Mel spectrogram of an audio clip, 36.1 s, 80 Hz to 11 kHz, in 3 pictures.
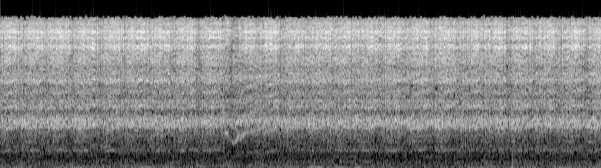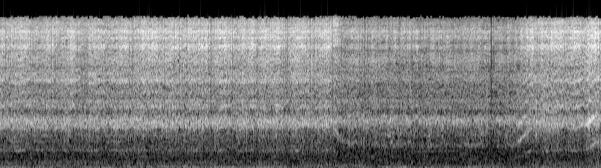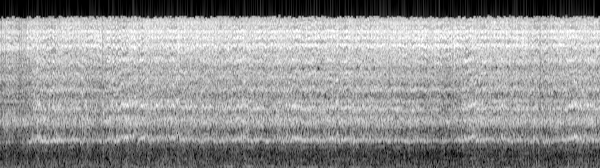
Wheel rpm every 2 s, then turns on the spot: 120, 120, 110, 110, 110, 110, 120, 110, 110, 100, 70, 100, 150, 160, 160, 170, 160, 160.
none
